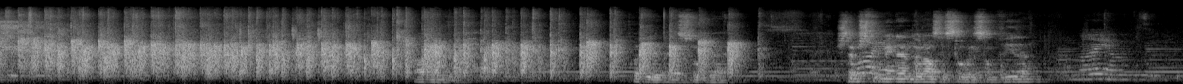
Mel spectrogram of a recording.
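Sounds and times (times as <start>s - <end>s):
audience applauding: 0.0s - 8.0s
speech: 8.5s - 11.3s.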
